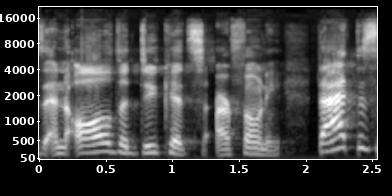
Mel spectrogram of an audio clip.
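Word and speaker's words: doocot: It says he says, "And all the dookits are phony." That does not that should not be pronounced dookits, but that's how it's pronounced.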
